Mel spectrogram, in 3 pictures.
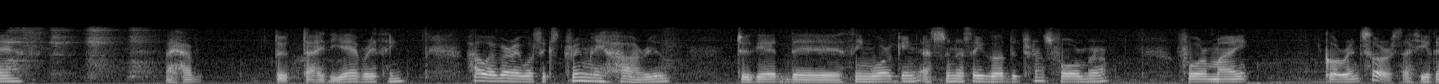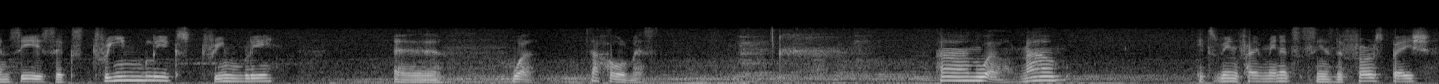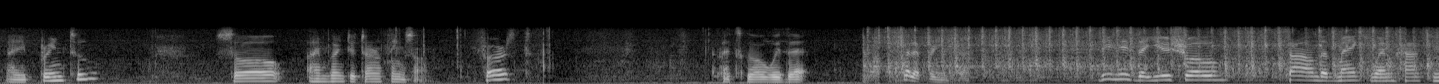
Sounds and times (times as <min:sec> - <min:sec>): Speech: 0:00.0 - 0:00.4, 0:01.6 - 0:02.0, 0:02.7 - 0:04.1, 0:04.7 - 0:06.8, 0:07.4 - 0:11.2, 0:11.8 - 0:12.5, 0:13.2 - 0:17.2, 0:18.3 - 0:18.9, 0:19.5 - 0:21.0, 0:23.8 - 0:25.1, 0:26.4 - 0:29.8, 0:31.0 - 0:34.2, 0:35.9 - 0:36.9, 0:37.8 - 0:38.5, 0:39.8 - 0:43.1.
